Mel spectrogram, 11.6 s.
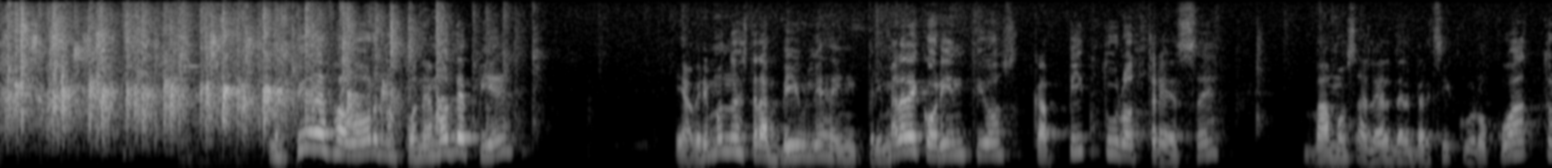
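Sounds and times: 
audience applause: 0.0s - 3.9s
speech: 2.0s - 4.0s, 5.0s - 9.2s, 9.8s - 11.6s.

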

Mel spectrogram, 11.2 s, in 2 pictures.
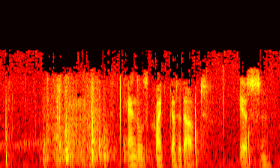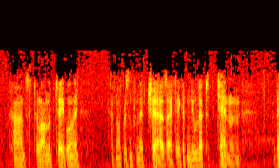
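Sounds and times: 
window being closed: 0.8s - 2.3s
speech: 2.6s - 4.2s, 4.8s - 11.1s.

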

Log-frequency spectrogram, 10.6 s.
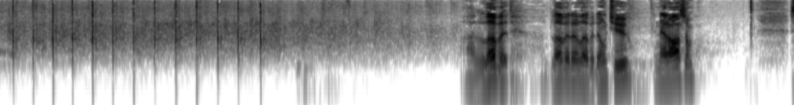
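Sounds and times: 
church congregation clapping to welcome new members: 0.0s - 6.8s
speech: 6.3s - 9.4s.

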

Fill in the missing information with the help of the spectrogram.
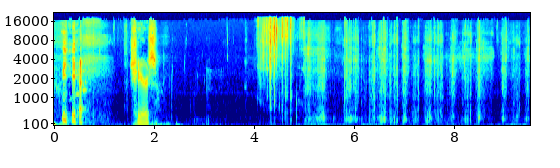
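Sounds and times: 
speech: 0.2s - 0.8s, 1.6s - 2.2s
crunching on a vinegar potato chip: 3.8s - 9.5s.

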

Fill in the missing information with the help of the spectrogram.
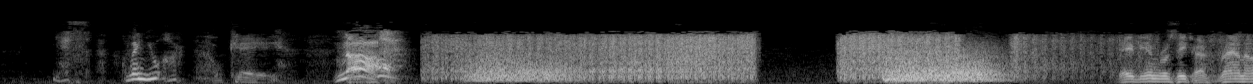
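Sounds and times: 
speech: 0.6s - 5.0s, 11.2s - 12.5s
rapid machine gun fire: 4.2s - 7.6s, 8.4s - 11.8s.

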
